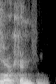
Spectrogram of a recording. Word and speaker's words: Lorcan: And is it Lorcan? How do you say your name? Sorry, it's Lorcan.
